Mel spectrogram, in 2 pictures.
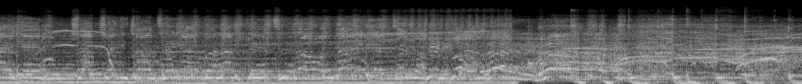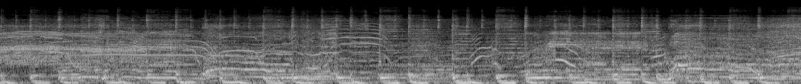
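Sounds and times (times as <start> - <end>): dance pop track over sound system: 0.0 - 16.0.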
